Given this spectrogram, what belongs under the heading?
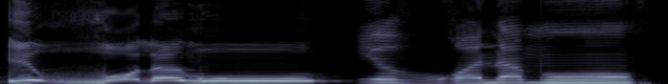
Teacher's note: اذ ظا کی آواز نہ آئے. اذ ظلموا.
